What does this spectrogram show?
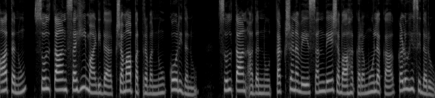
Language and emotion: Kannada, neutral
